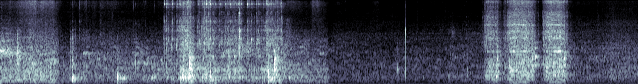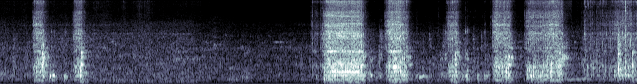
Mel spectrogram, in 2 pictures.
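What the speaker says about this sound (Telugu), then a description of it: "రెండవ సైడ్ కూడా సైడ్ జాయింట్ని స్టిచ్ చేసుకోవాలి" A sewing machine stitches the side joint of a prince cut blouse in quiet, intermittent bursts of fast clattering, with faint pauses of handling between runs and no talking.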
